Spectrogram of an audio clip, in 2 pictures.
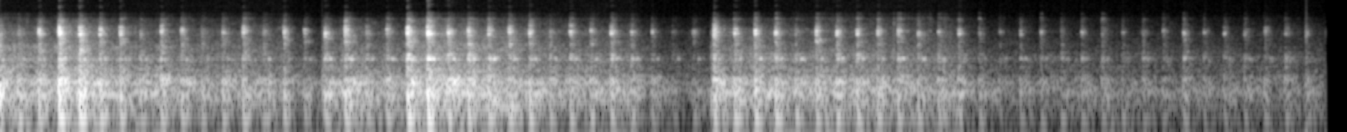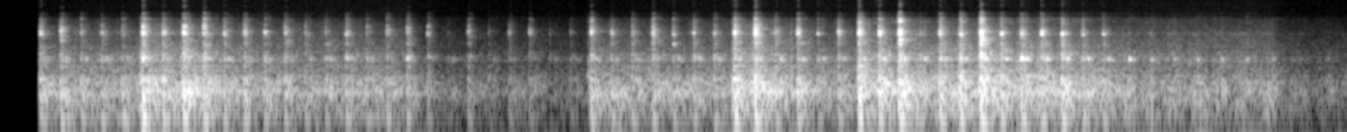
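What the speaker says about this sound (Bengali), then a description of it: "নৌকা এখানে থামবে এখন" A river boat's engine chugs in a fast, knocking rhythm, running in loud bursts broken by short pauses where it drops out or fades to a low idle.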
